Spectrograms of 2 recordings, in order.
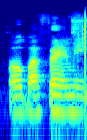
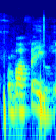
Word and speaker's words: Obafemi: Obafemi, yes. Obafemi.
